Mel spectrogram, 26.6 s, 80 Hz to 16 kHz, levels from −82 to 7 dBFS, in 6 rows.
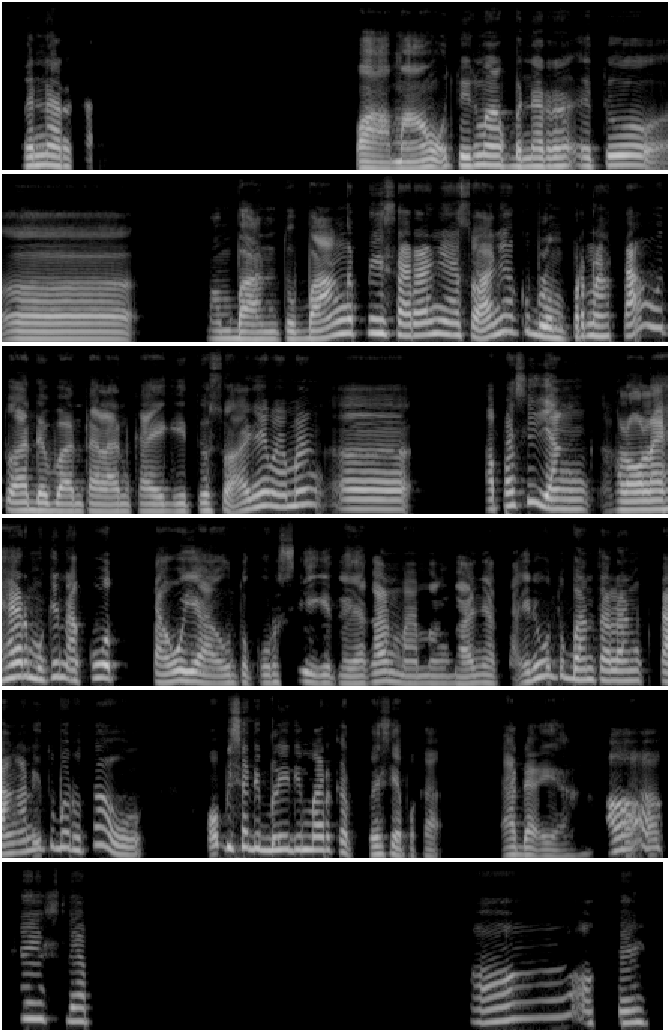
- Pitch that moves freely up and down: Yes, wide, 8.2 semitones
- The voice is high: Yes, high, 195 Hz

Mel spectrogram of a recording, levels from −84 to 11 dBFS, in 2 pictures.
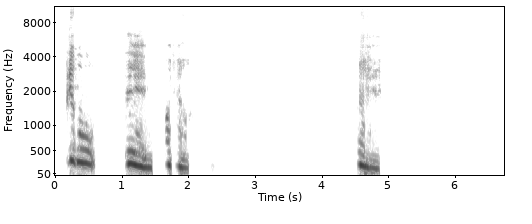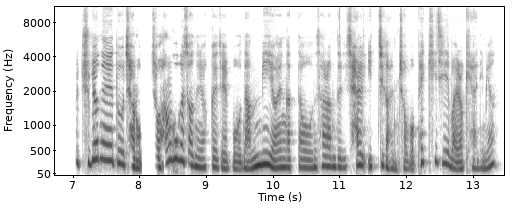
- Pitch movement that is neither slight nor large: No, wide, 6.6 semitones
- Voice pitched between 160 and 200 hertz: Yes, high, 190 Hz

